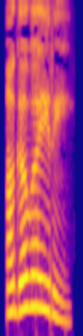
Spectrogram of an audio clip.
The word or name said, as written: ಅಗವೈರಿ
